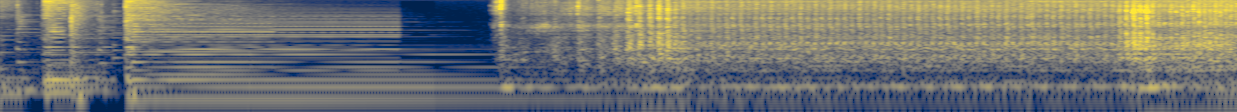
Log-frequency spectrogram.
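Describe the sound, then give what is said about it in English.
A tractor engine with a smokestack lid chugs loudly. A few sharp knocks at the start give way to a steady humming drone, which then turns into a rougher, noisier roar. “Dad drove the tractor into the yard. The lid on the tractor's smokestack rattled when it chuffed and chugged to a stop.”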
